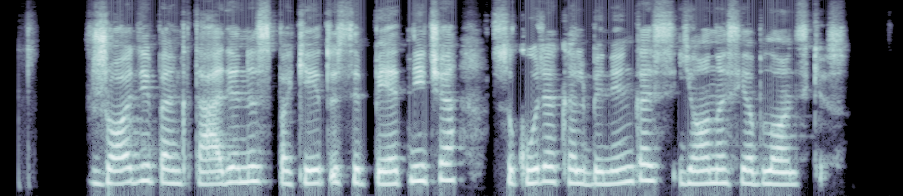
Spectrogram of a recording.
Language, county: Lithuanian, Kaunas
